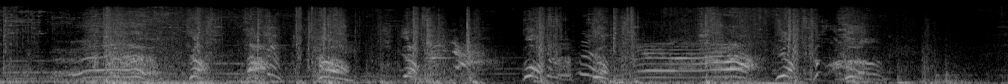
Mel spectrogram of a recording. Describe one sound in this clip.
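Heavy blows and magic blasts crash and boom during a fight.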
